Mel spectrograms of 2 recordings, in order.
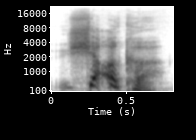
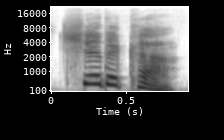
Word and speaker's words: Chitika: Chitika? Shaka? Chiquita? No, guys, it's Chitika. It may not be easy to pronounce, but it's easy to use.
